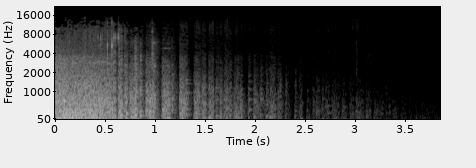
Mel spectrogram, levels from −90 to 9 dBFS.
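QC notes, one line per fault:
0.59–3.60 s, repeated packet loss (robotic sound): over these three seconds the audio breaks into dozens of short holes, the longest about 73 ms. About 40% of the stretch is patched by stretching out the preceding sound, roughly 1.2 s in total. The repeated patching gives a choppy sound with pieces missing. Unlike a single dropout, the gaps keep recurring, and the synthetic fill between missing pieces is what sets it apart from plain silence-gaps.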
